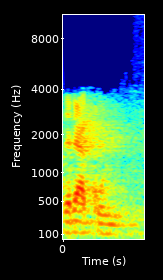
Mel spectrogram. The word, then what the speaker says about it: Drácul: Había creado una orden para la defensa del cristianismo, que era la Orden del Dragón, que en esa época dragón se pronunciaba Drácul.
